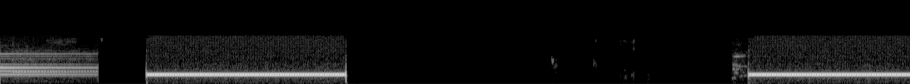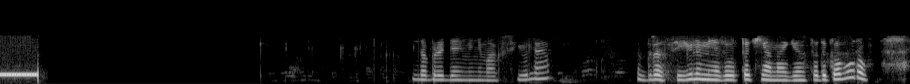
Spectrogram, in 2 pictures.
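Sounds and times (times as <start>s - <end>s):
telephone line tone while a call is transferred: 0.0s - 3.5s, 7.4s - 9.6s
speech: 13.3s - 14.8s, 15.5s - 18.1s.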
